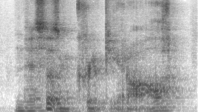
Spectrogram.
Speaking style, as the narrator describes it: Paul commented sarcastically as we crawled along

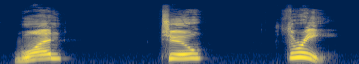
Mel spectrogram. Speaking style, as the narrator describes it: They were still running at full speed, and Tim yelled out

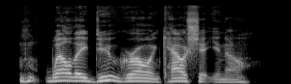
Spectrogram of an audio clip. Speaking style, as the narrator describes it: replied with a laugh

